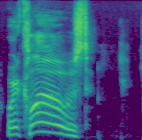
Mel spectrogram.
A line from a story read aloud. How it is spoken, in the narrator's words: Carl shouts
